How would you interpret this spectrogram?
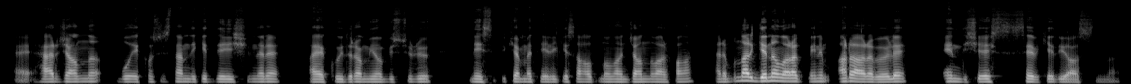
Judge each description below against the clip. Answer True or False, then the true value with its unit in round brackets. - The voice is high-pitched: False (125 Hz)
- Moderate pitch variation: False (1.3 semitones)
